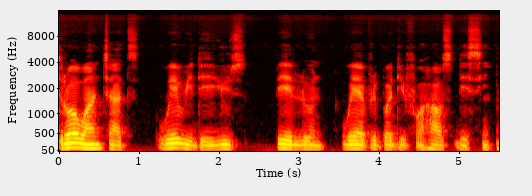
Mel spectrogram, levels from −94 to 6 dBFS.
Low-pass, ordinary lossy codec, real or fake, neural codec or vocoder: 14.4 kHz; none; real; none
